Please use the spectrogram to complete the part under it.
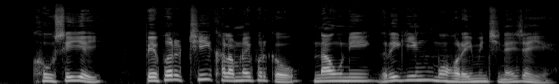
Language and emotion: Bodo, neutral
